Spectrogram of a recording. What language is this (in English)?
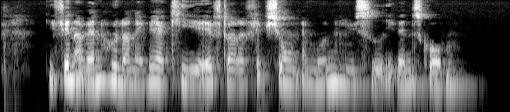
Danish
